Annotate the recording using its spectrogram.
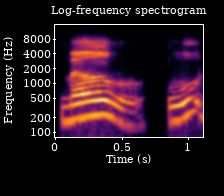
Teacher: Tidak dibaca merfu, tapi merfu. Dorong ro-nya agak sedikit ke belakang supaya ketebalannya bertambah. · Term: ro sukun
